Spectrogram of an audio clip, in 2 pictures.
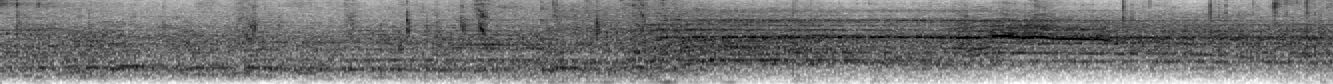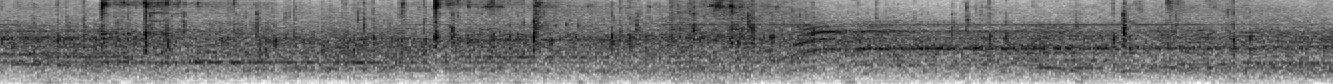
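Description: Metal fencing blades clink and clash sharply.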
